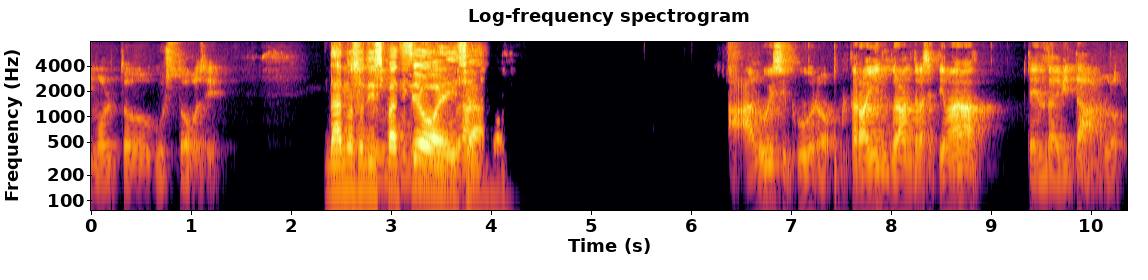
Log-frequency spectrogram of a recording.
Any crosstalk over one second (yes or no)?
yes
